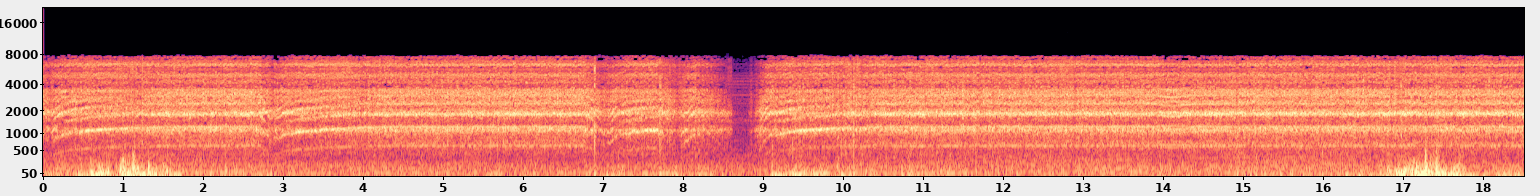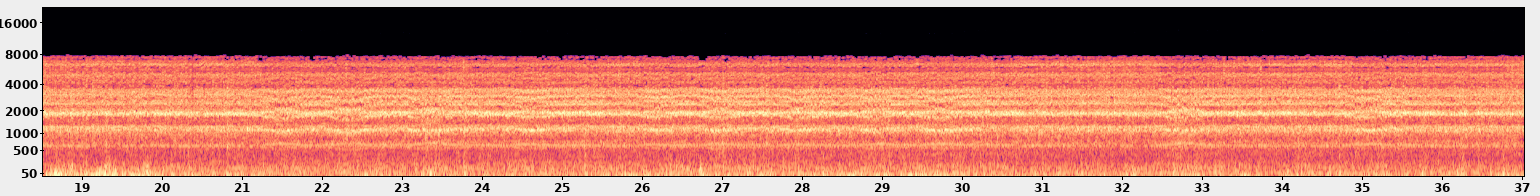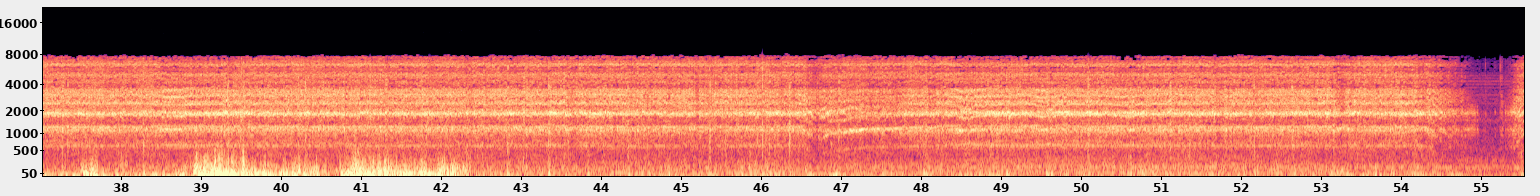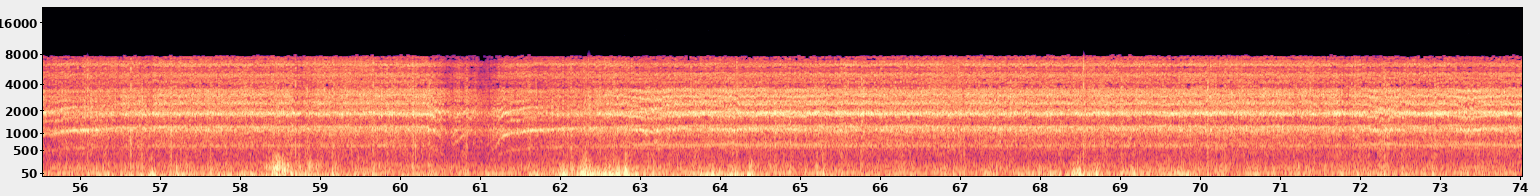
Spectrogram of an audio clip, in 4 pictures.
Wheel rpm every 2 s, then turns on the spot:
150, 140, 160, 120, 90, 160, 160, 160, 160, 160, 160, 160, 160, 160, 160, 160, 160, 160, 160, 160, 160, 160, 160, 150, 160, 160, 160, 70, 160, 160, 100, 160, 160, 160, 160, 160, 160.
none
